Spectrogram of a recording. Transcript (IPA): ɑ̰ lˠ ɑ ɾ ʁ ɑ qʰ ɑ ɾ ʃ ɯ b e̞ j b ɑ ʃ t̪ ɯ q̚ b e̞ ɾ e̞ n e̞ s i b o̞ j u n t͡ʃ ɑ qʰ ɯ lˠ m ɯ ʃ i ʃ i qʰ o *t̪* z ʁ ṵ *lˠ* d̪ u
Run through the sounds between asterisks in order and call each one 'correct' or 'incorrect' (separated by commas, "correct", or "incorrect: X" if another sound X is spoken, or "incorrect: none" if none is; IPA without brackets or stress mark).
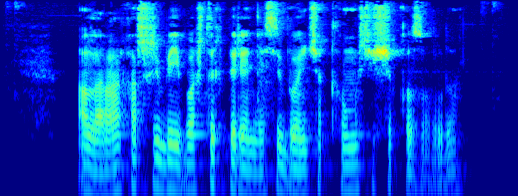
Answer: incorrect: none, correct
